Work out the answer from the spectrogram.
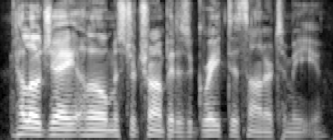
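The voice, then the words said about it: Deadpan sarcastic delivery. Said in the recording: “he's got the sarcasm down ... You don't sound British, but I like the deadpan humor.”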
